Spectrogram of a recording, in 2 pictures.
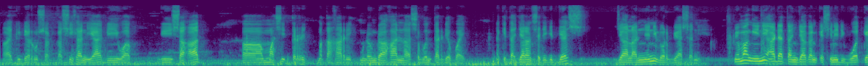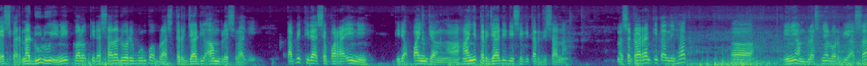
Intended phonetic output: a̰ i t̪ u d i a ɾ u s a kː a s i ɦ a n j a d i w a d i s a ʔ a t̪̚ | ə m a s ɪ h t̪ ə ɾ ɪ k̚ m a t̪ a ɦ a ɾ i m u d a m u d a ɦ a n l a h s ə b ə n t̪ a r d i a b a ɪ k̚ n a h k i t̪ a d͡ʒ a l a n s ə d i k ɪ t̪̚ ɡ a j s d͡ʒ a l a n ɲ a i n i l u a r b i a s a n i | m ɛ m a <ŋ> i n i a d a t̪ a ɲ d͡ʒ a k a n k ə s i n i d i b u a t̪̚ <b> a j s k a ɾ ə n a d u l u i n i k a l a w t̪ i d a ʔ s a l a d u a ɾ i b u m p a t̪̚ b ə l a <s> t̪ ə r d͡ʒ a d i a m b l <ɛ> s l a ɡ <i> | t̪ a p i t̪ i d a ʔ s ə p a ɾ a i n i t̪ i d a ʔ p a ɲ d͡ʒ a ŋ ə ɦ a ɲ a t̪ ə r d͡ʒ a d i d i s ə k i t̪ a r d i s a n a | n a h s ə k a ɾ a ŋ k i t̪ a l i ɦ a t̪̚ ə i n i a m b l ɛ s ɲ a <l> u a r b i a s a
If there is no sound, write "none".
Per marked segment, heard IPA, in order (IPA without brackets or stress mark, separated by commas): ŋ, ɡ, s, ɛ, i, l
